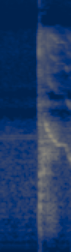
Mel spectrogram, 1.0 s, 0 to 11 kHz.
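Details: A single sharp, harsh cough burst from an adult with a chronic cough lasting since summer 2016, still present in 2019. The patient attributes it to extreme indoor temperature changes, and medicine and home remedies have not helped.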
